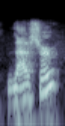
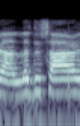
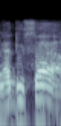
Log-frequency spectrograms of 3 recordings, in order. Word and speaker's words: Ladouceur: Ladouceur? No. Close, yeah. Ladouceur or Ladouceur if you want to say it French, Canadian. Ladouceur.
